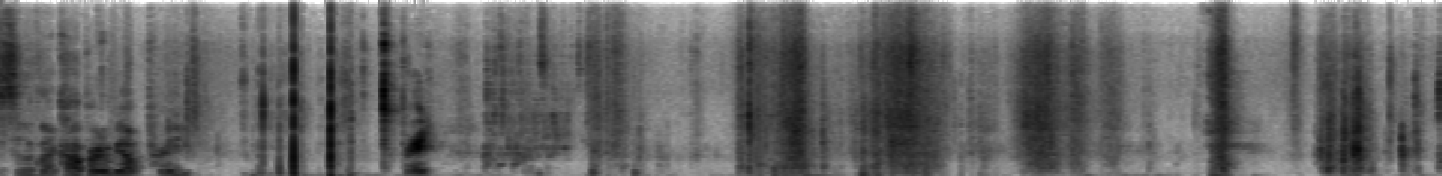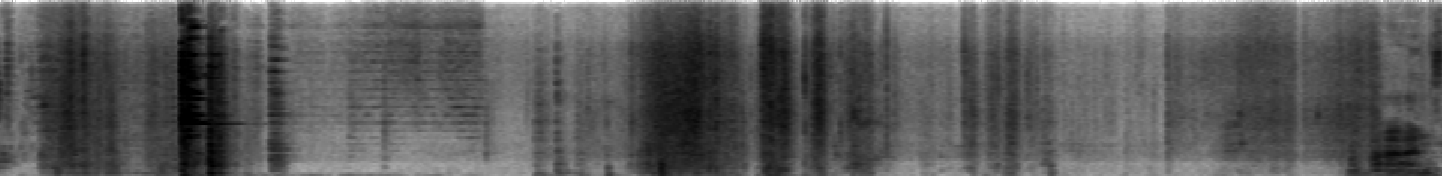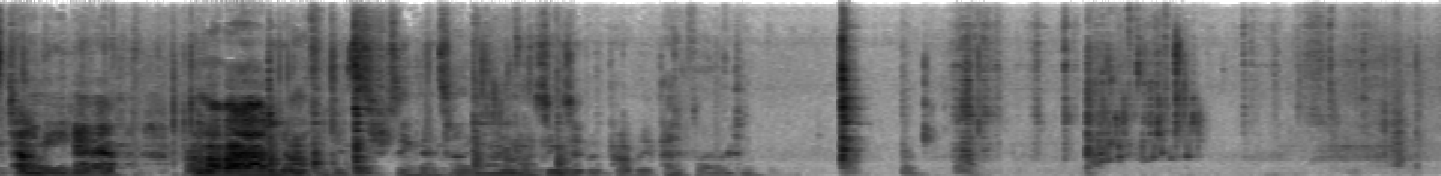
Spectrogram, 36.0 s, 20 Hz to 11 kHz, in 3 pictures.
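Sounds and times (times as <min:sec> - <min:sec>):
scraping and rustling: 0:06.2 - 0:09.6, 0:12.3 - 0:13.6, 0:16.8 - 0:23.7.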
